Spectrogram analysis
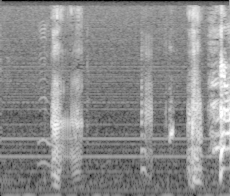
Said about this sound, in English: Ha! Burping like a boss? Way to go, fake dad.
